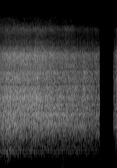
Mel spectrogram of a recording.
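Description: Swimming-pool water splashing and churning just after a person dives in: a loud rushing splash that slowly dies away.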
